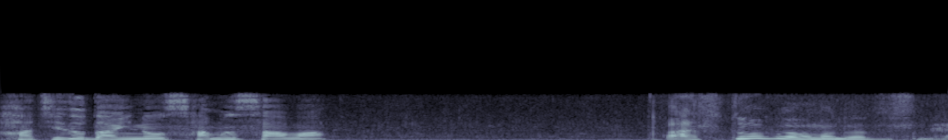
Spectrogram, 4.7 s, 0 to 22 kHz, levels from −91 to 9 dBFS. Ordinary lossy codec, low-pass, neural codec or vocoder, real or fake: none; 7.2 kHz; none; real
